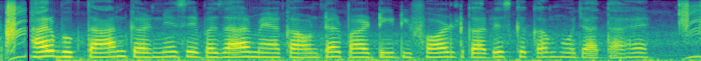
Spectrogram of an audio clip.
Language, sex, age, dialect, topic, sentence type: Hindi, female, 25-30, Awadhi Bundeli, banking, statement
